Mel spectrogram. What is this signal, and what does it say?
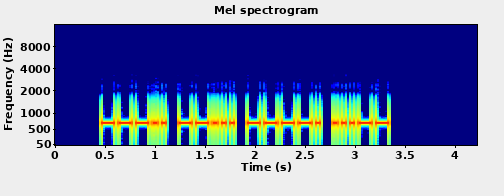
Morse code, heard as a keyed tone, about 28 wpm, 700 Hz. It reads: 8793
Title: Numbers - 4-Digit 28wpm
